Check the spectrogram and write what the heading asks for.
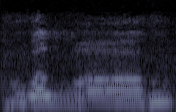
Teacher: لام کے اوپر جو کھڑا زبر ہے اس سے پہلے زبر ہے اس لیے اس لام کی ادائیگی موٹی کی جائے گی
